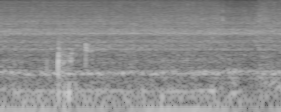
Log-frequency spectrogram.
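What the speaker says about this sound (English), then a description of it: "Put a little bit of water in there." Water splashes and trickles into a bowl of Proraso menthol eucalyptus shaving soap, a faint running pour over steady background hiss with a few small splashes early on.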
